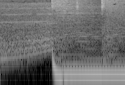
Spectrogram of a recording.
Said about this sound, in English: Are you ready? Ready when you are. Start your engine.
